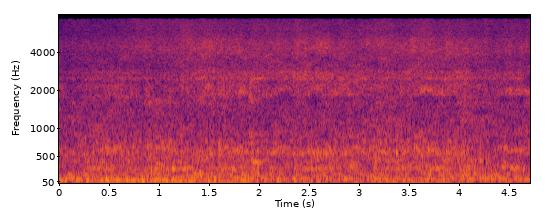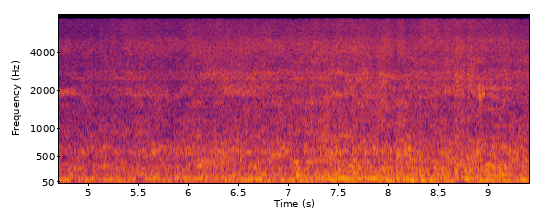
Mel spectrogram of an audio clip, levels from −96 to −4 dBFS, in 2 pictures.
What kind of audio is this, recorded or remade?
remade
